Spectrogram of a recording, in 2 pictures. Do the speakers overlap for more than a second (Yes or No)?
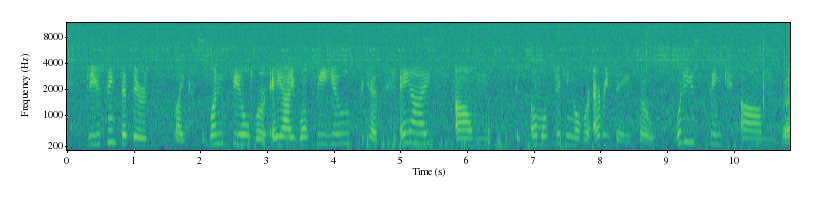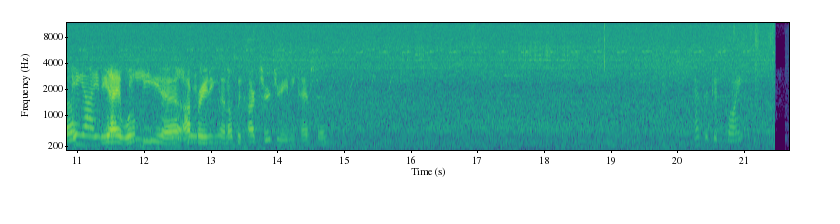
Yes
